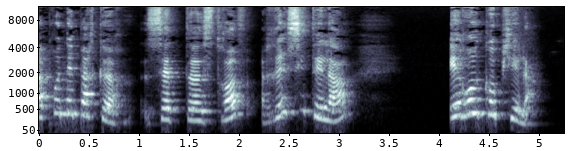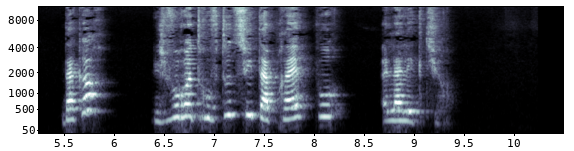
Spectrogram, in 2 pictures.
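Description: A middle-aged woman reads out a short verse calmly and clearly, close to the microphone.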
